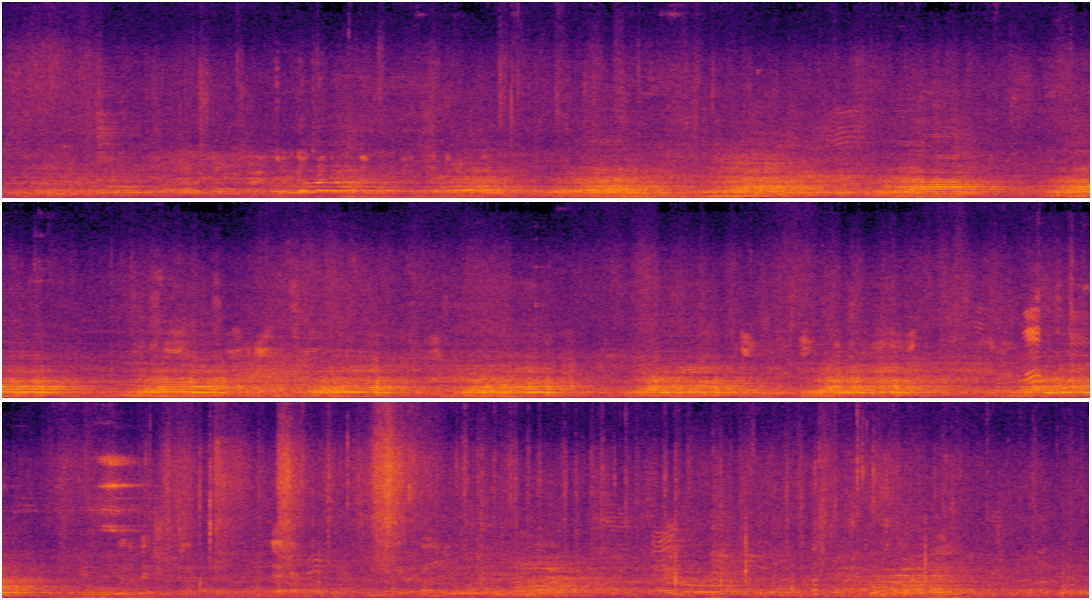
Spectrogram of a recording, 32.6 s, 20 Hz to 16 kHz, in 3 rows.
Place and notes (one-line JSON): {"title": "Cattle at devon County Show", "date": "2003-05-30 11:06:00", "latitude": "50.71", "longitude": "-3.44", "altitude": "18", "timezone": "Europe/London"}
